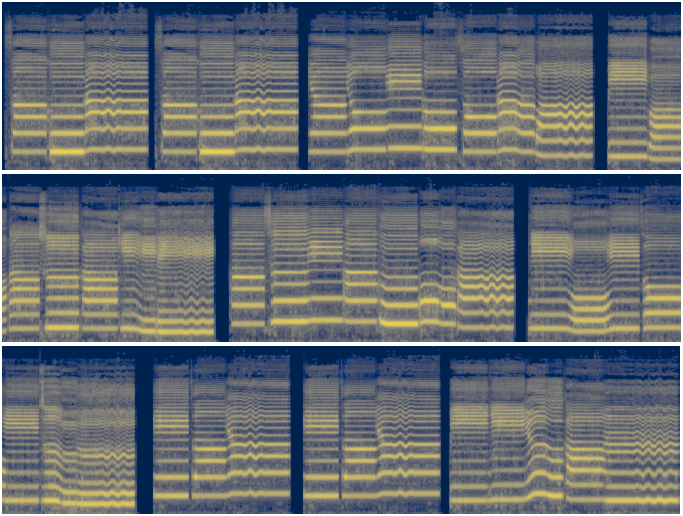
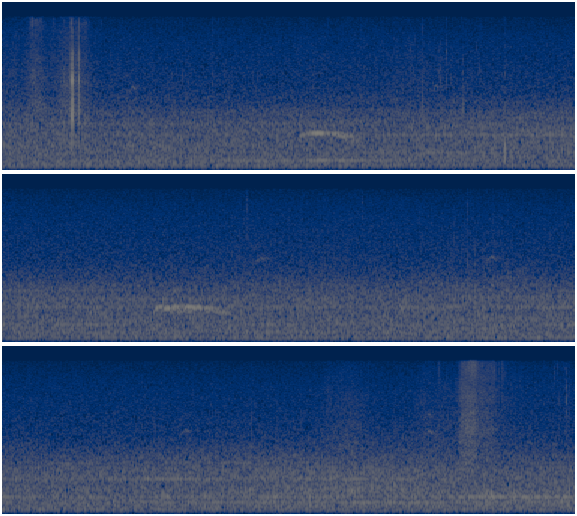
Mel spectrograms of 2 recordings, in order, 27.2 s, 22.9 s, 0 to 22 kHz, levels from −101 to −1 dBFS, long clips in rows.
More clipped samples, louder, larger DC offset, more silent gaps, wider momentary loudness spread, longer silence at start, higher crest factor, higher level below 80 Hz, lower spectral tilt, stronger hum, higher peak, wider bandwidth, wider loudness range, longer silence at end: neither; first, -15 LUFS vs -58 LUFS; neither; first, 1.98-2.02 s, 3.98-4.07 s, 7.89-8.06 s, 11.94-12.07 s, 15.89-16.05 s, 19.93-20.11 s, 21.98-22.11 s, 23.98-24.06 s vs none; about the same, 5 LU vs 6 LU; about the same, 0.1 s vs 0 s; second, 10 dB vs 36 dB; first, -60 dBFS vs -88 dBFS; second, -1 dB/octave vs -4 dB/octave; neither; first, -6 dBFS vs -22 dBFS; about the same, 16 kHz vs 15.5 kHz; about the same, 3 LU vs 4 LU; about the same, 0.05 s vs 0 s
